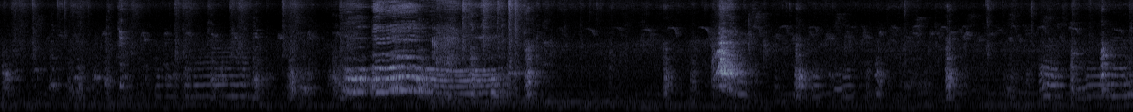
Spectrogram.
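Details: Chicken crow from a mixed flock of pelung, Bangkok and laughing (ketawa) chickens kept with a chicken family; a harmonic, wavering crow lasting about a second near the middle, surrounded by scattered clucks and a later short squawk.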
